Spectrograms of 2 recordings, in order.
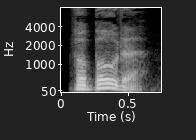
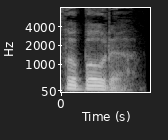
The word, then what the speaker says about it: Svoboda: Vaboda, how the hell do you pronounce that? Jotaro just sighs and steps forward with Izuku. It's Svoboda. SSS Vo-boda.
